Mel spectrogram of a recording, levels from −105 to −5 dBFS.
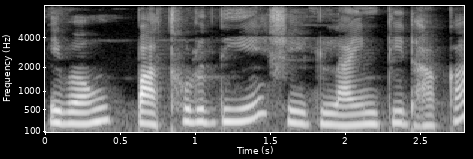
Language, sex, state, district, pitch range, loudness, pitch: Bengali, female, West Bengal, Malda, 215-255 Hz, -20 LUFS, 230 Hz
